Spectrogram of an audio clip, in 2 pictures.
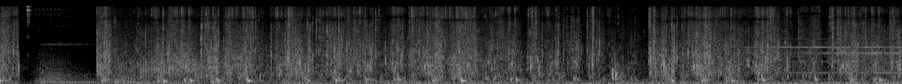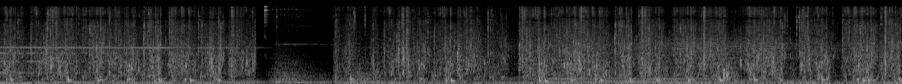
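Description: Water splashes steadily as someone wades.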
